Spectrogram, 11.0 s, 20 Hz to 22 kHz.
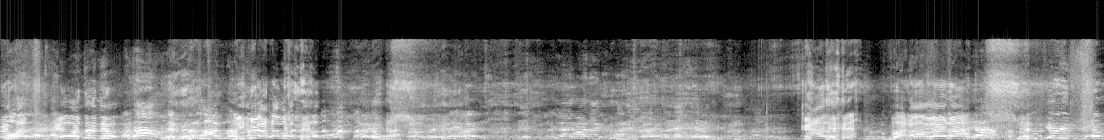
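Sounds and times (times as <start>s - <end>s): men talking and calling out: 0.0s - 11.0s
loud man's voice: 8.0s - 11.0s.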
